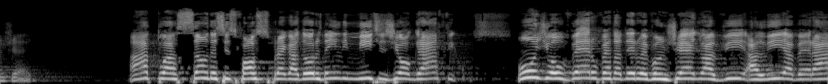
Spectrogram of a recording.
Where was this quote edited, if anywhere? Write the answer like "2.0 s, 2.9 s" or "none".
3.2 s, 5.1 s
